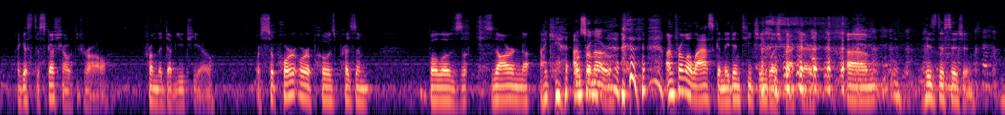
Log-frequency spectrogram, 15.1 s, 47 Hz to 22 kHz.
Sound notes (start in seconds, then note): 9.1 laughing; 11.3 Azevedo and Audience Member laughing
